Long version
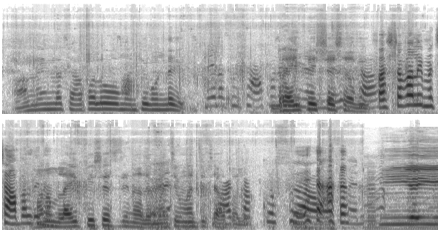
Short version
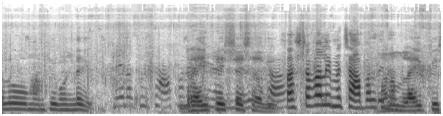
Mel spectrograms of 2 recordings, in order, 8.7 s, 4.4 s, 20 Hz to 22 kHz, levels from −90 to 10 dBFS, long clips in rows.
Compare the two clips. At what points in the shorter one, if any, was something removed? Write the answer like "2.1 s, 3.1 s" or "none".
none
